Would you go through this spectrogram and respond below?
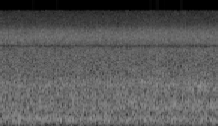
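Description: A river rushes through a gorge at Russell Fork in the Breaks Interstate Park, a steady, unbroken wash of water noise that stays even and moderately faint throughout, with no voices.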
